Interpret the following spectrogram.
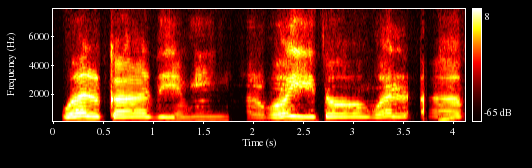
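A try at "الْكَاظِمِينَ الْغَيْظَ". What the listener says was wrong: Allahnya Lo-nya nggak boleh dipanjangkan Ibu, karena huruf fathah tidak ada alifnya. Wal kadhiminal ghaidha wal 'afina 'anin nas.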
